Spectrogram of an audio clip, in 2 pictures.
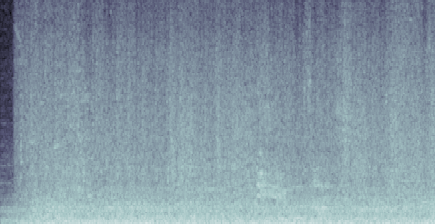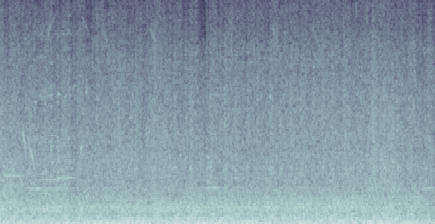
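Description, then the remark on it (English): A dense, loud wall of video game combat noise: continuous turret fire shooting down approaching missiles and rumbling explosions crowd together with no pauses for the whole stretch. “Alright, alright, so you can shoot the missiles as they approach your little turret if you don't want to get out of the turret.”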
